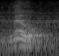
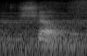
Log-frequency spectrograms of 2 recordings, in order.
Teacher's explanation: l involves tongue tip on alveolar ridge air coming out round the sides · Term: dark l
